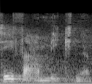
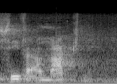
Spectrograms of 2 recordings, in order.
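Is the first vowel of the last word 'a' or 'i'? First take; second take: i; a. First: The last word begins with an 'i' vowel. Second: The last word begins with an 'a' vowel. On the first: This is the form written in the text. The speaker calls it right. "the way it is to be pronounced is Sefer HaMikne" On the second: This is the form commonly used in study. The speaker calls it wrong. "we say Sefer HaMakne"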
